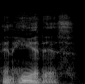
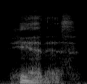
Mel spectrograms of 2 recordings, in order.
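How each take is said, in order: First: Said in the usual way. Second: Breathed out in a hushed whisper. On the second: Real, not acted. Revealing Bill's list to the group in a hushed whisper.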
